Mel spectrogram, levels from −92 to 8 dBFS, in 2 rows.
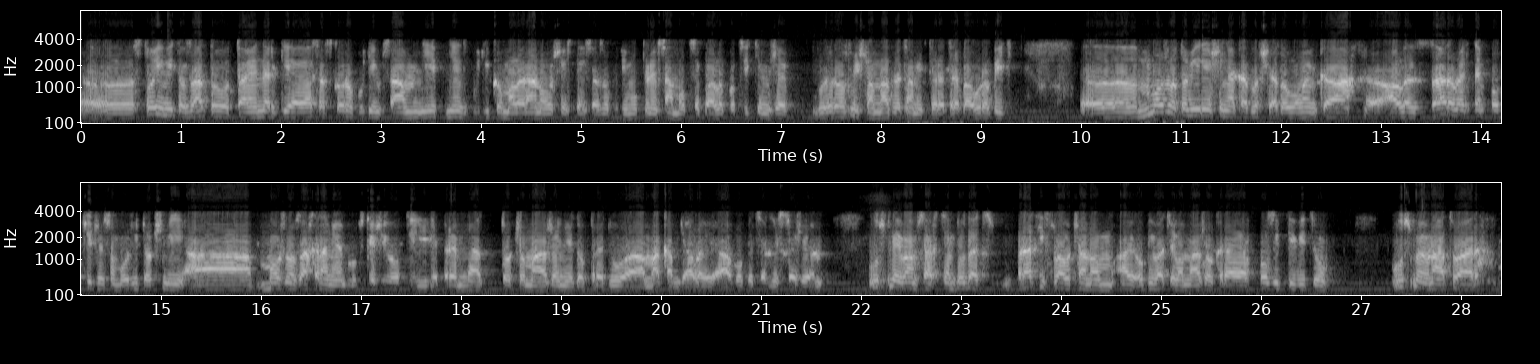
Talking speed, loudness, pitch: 175 wpm, -26 LUFS, 105 Hz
